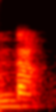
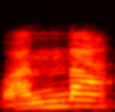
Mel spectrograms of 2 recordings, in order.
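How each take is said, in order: First: The word is said short and quick. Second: The word is drawn out and lengthened. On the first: "குறிக்கு சொன்ன" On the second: "கொஞ்சம் நெடிலா சொல்றோம் பாத்தீங்களா"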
